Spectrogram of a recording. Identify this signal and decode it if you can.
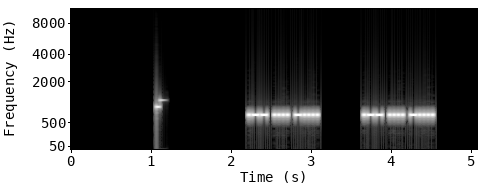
Morse code, heard as a keyed tone, about 43 wpm, 700 Hz. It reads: WH6 WH6
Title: USA Call Sign Prefixes - Repeated 2x - 45wpm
